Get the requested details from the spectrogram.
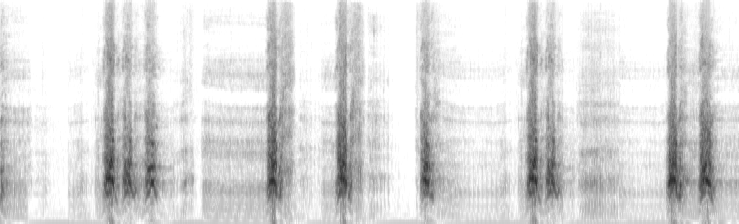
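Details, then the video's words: Dog barks meant to draw other dogs closer, given in doubled or tripled barks roughly every second or two, with a faint low murmur and rustle between them. "Sounds that attract dogs - Barking to make dogs come to you"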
